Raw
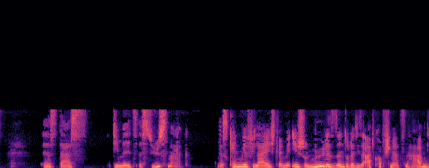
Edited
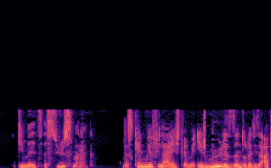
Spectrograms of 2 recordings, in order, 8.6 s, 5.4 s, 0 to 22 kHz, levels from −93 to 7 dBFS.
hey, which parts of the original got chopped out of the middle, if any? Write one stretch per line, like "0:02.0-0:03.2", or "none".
0:06.0-0:06.1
